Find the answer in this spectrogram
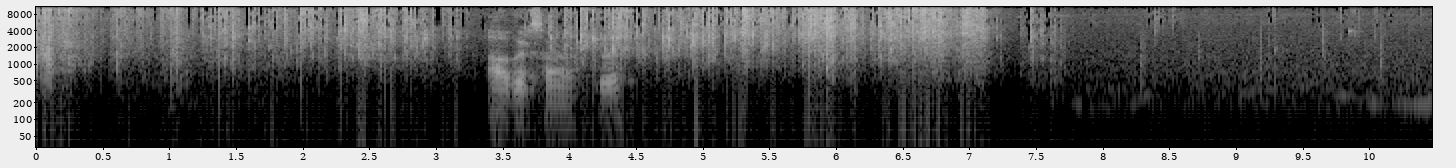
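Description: Bubble wrap and a thin plastic bag crinkling and rustling as they are pulled off a wristwatch by hand, stopping about seven seconds in.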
